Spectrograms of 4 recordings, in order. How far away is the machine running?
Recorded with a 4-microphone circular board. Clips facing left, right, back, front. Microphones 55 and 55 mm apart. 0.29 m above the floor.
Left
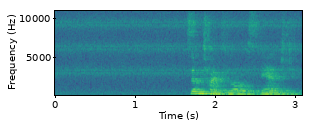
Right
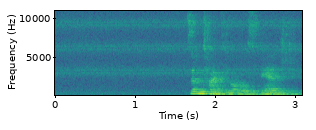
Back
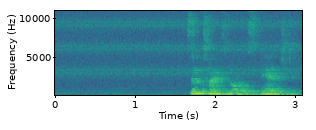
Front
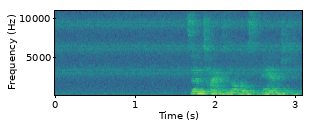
I don't hear a machine running.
